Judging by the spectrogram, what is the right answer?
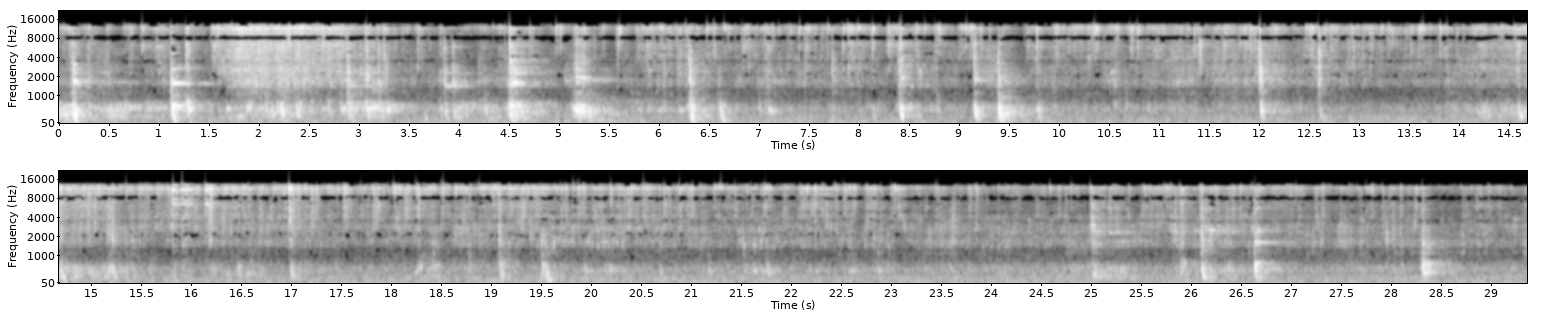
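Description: Water running into a kitchen sink, with irregular clinks and knocks of dishes and utensils being handled, heard as played back from a TV.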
